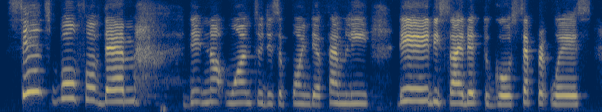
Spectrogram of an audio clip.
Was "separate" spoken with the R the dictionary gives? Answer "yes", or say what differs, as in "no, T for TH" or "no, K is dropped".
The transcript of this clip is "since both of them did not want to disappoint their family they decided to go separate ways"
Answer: yes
